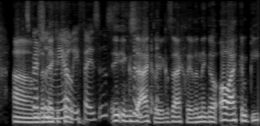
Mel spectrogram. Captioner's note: laughs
